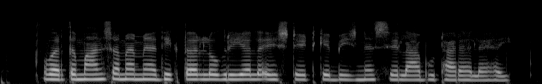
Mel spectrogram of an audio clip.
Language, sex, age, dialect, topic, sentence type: Magahi, female, 18-24, Southern, banking, statement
